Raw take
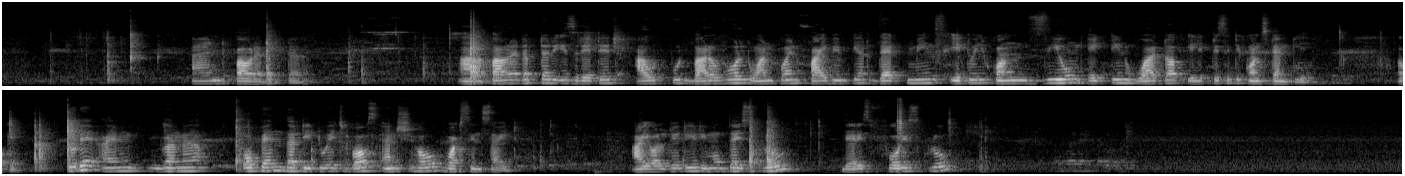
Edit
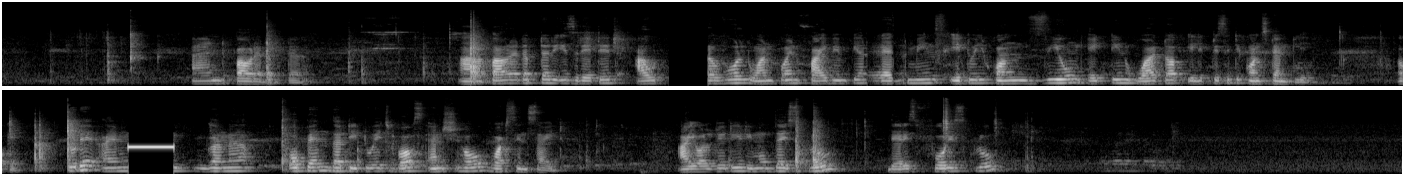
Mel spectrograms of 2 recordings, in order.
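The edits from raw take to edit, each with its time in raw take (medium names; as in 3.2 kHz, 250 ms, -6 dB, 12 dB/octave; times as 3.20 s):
6.67–7.06 s: mute
8.65–9.04 s: reverse
15.27 s: add tone 1.35 kHz -6.5 dBFS 0.46 s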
